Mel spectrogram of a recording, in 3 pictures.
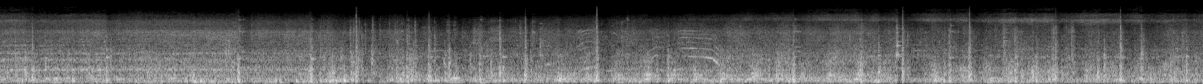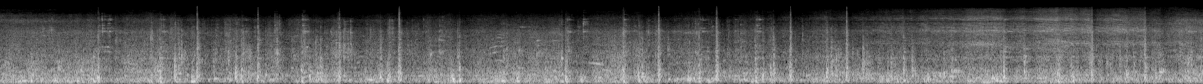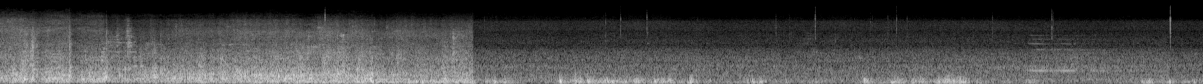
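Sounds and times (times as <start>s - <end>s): wheels clacking over rail joints: 0.0s - 28.8s
train wheels rumbling on rails: 0.0s - 36.0s.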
